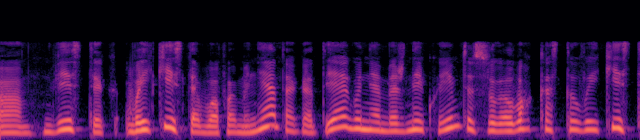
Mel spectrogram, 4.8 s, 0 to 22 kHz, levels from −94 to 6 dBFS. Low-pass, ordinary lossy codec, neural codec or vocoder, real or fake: 7.2 kHz; MP3, 64 kbps; none; real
